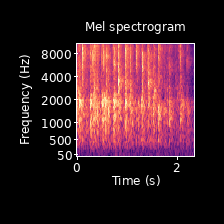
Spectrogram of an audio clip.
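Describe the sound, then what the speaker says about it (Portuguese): Rhythmic clapping from a small audience at a university thesis defense, a steady run of closely spaced claps filling the whole stretch. "merece uma salva de palmas."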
